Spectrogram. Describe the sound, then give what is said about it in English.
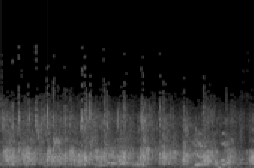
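Applause from an audience at an event honouring two winners: dense, steady clapping that stays loud for the whole stretch, with voices mixed in among the claps. “Please give a round of applause for Zai and Justin.”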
